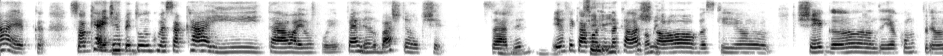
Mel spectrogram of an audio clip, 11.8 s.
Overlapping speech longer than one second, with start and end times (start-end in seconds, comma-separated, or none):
6.2-8.4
